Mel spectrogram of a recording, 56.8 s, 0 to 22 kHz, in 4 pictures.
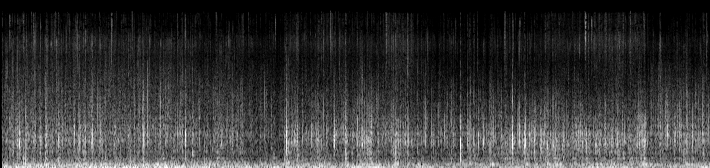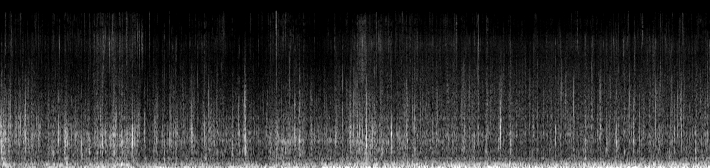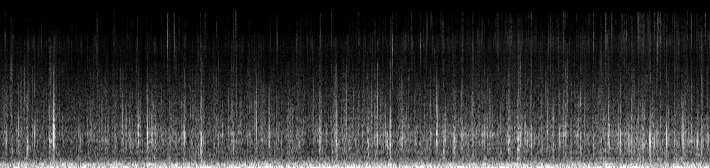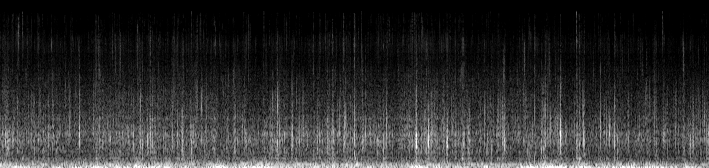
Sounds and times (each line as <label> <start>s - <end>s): Driving slowly on a gravel or dirt road 0.0s - 56.7s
